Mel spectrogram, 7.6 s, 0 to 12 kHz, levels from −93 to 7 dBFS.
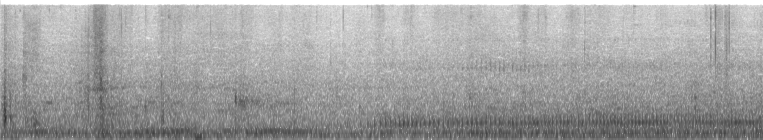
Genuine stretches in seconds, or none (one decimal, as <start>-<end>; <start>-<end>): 0.0-7.6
